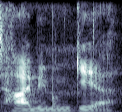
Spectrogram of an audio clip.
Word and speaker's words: Jaime Munguia: Just Jaime Munguia.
